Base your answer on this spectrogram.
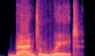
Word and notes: Bantamweight: Indian

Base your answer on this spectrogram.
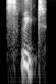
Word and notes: sweet: Indian

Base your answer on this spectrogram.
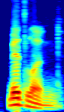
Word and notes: midland: American English

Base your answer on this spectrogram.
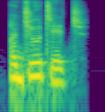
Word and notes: ajutage: Indian

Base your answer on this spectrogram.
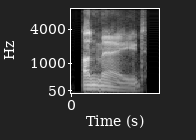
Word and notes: unmade: British English

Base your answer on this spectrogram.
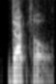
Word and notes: ductile: American English

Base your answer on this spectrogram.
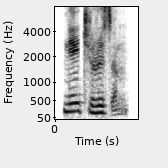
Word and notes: naturism: Indian

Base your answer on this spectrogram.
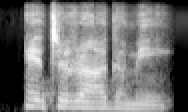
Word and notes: Heterogamy: Indian

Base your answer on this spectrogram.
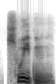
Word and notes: sweeten: American English

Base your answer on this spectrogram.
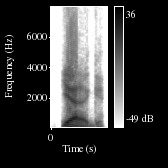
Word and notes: yegg: American English

